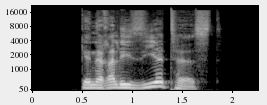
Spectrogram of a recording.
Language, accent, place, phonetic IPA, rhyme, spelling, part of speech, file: German, Germany, Berlin, [ɡenəʁaliˈziːɐ̯təst], -iːɐ̯təst, generalisiertest, verb, De-generalisiertest.ogg
- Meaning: inflection of generalisieren: 1. second-person singular preterite 2. second-person singular subjunctive II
